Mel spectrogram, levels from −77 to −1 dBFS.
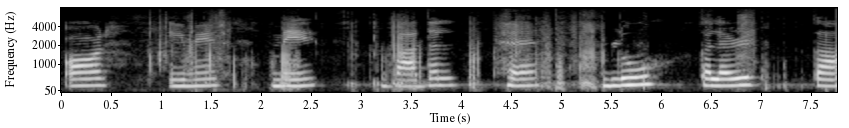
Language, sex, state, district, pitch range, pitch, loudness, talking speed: Hindi, female, Chhattisgarh, Raipur, 230-265 Hz, 245 Hz, -15 LUFS, 60 wpm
